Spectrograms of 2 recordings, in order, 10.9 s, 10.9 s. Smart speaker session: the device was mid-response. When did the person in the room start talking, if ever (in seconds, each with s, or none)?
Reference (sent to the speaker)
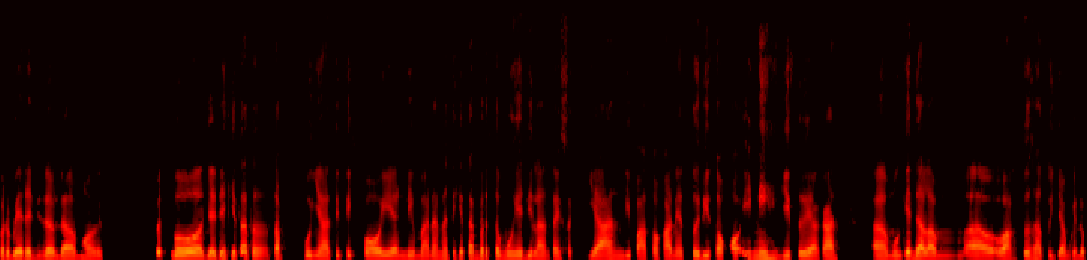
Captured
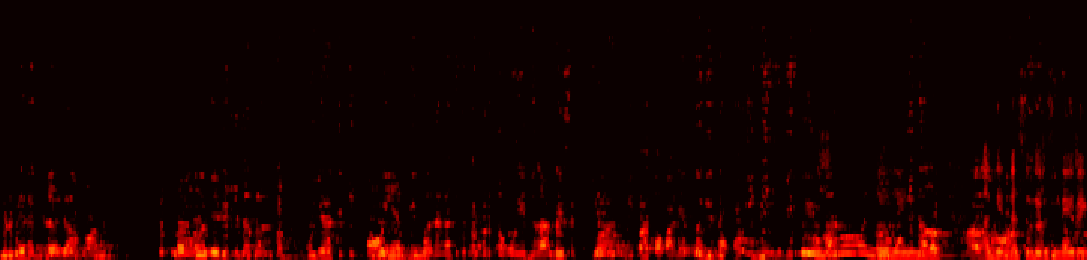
8.1 s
